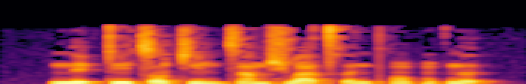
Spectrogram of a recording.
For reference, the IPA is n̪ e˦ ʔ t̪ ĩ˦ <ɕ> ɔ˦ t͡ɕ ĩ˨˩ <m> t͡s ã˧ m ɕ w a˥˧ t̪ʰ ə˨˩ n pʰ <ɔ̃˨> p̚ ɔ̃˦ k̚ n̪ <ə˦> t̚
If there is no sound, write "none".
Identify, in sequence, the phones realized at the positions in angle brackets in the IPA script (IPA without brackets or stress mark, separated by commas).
t͡s, m, ɔ̃˨, ə˨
